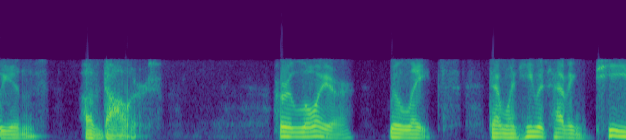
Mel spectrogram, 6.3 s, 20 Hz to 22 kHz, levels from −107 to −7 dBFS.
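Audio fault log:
Throughout, tandem speech coding: the speech has passed through two speech coders in a row, most likely a low-rate narrowband coder such as AMR-NB followed by a CVSD link, with G.711-style telephone coding between them. Each coder reworks the previous one's already degraded output, so their errors stack. The result is rougher, more muffled and more warbly than either link alone, with nothing above 3.8 kHz.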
